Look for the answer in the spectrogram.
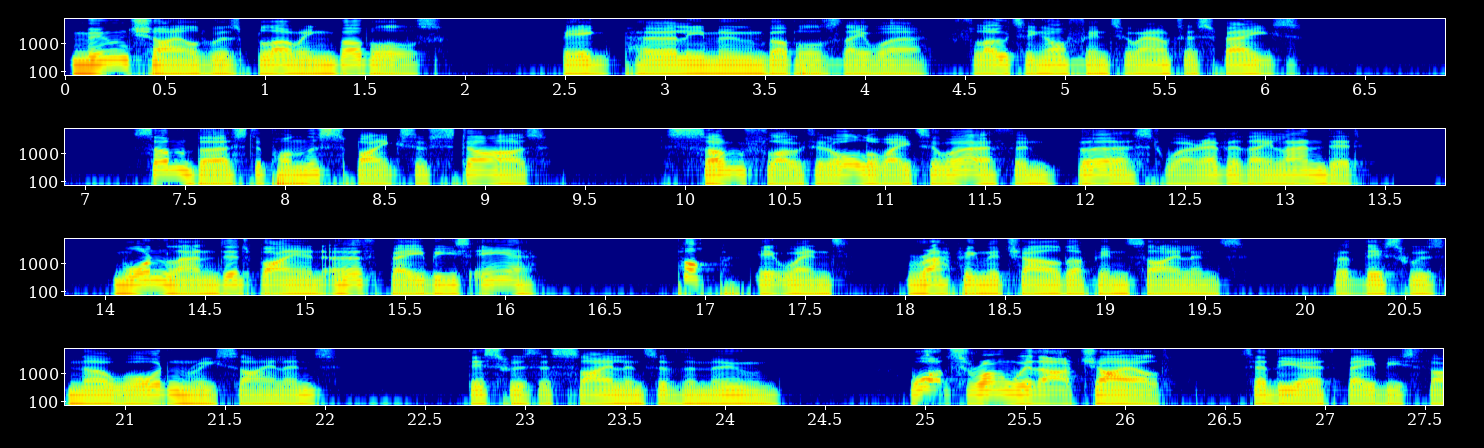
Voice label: Audio Book

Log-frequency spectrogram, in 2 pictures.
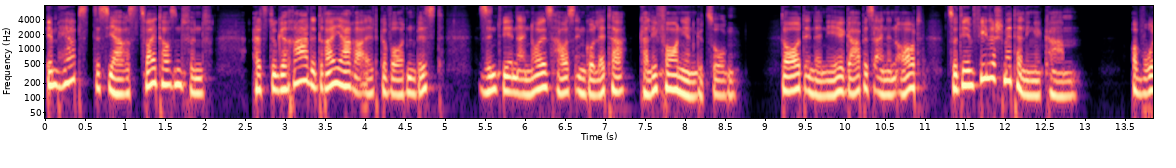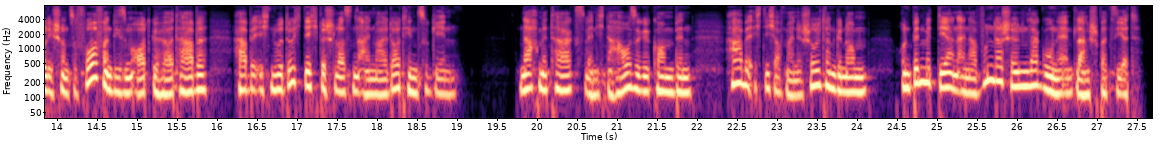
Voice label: Childrens Audiobook German

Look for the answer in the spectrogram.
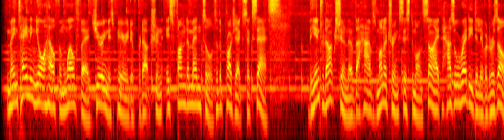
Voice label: Voiceover Showreel

